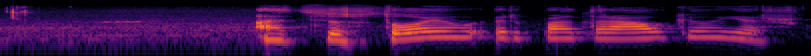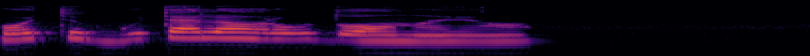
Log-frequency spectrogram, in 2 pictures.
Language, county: Lithuanian, Panevėžys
